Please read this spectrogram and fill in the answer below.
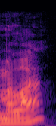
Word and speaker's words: Malia: Apparently, it's Malaya's favorite show. Is it Malaya? Yeah, it's spelled like Malia. Right. Yeah. So Malaya.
